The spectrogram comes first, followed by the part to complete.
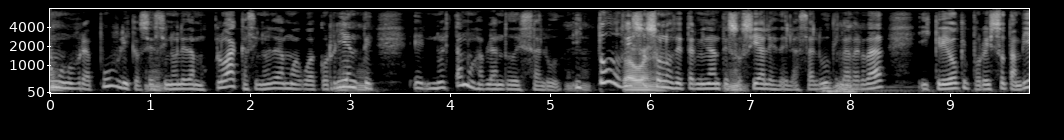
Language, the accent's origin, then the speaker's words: Spanish; Concordia, Entre Ríos, Argentina; después siempre viví en Concordia. Nací en Concordia, fui al colegio en Concordia, y después volví a ejercer mi profesión a Concordia.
